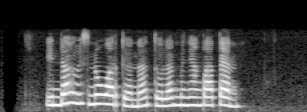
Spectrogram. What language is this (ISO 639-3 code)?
jav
